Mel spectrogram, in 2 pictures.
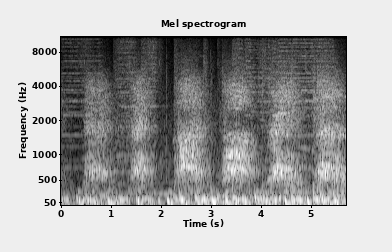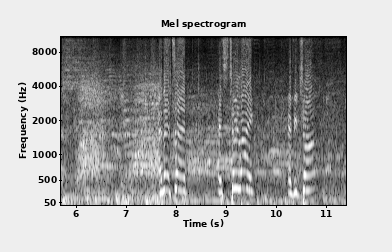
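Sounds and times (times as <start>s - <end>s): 
large crowd roaring and chanting countdown: 0.3s - 8.0s
speech: 7.7s - 10.9s.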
